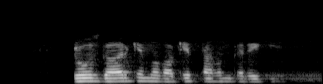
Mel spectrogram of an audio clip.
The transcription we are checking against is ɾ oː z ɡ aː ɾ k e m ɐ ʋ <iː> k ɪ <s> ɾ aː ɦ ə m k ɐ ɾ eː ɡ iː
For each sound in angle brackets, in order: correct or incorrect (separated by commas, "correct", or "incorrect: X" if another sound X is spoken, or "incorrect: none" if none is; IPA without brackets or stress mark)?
incorrect: aː, incorrect: f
